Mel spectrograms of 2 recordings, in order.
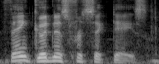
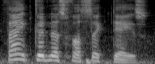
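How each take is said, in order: First: Said in the usual way. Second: Higher-pitched attempt at an English accent; bad English accent. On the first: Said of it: "would it be better if I said". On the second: Shown as a demonstration. Streamer retrying a line about sick days, bad English accent. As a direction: say it in a badly faked English accent. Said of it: "I am so bad at that".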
